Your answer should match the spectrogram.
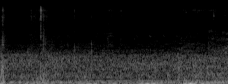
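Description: Footsteps down a muddy, slippery bank through low scrub: a few soft steps and rustles over a low steady rumble.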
